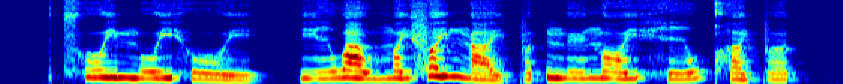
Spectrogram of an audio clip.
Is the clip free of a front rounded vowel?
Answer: no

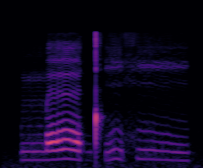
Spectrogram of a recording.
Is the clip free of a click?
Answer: no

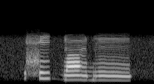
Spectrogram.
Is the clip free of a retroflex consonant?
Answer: yes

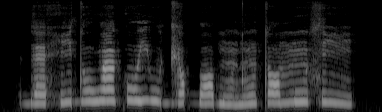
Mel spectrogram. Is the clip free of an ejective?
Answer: yes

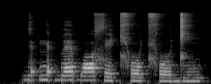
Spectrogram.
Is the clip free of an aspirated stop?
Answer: no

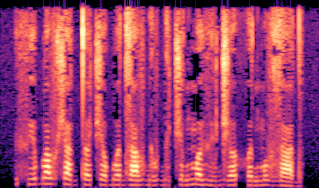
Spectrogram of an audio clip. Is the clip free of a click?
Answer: yes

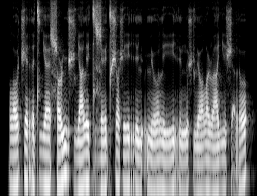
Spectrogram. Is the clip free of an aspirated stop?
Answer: yes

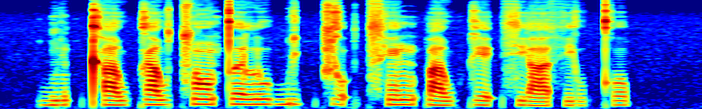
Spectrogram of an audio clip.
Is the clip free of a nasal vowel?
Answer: no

